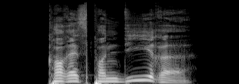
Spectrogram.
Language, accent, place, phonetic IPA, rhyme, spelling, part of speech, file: German, Germany, Berlin, [kɔʁɛspɔnˈdiːʁə], -iːʁə, korrespondiere, verb, De-korrespondiere.ogg
- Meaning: inflection of korrespondieren: 1. first-person singular present 2. singular imperative 3. first/third-person singular subjunctive I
